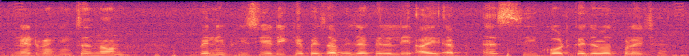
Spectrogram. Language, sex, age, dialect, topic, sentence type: Maithili, male, 18-24, Angika, banking, statement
